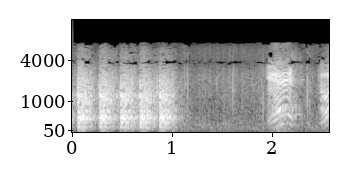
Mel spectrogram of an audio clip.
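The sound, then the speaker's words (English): A heavy bronze door knocker bangs on the front door of an ancient house about six times in quick, steady succession, loud, then falls silent before a brief, higher burst of sound follows. “2 moments later, they banged the old bronze knocker on the front door of the ancient house.”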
